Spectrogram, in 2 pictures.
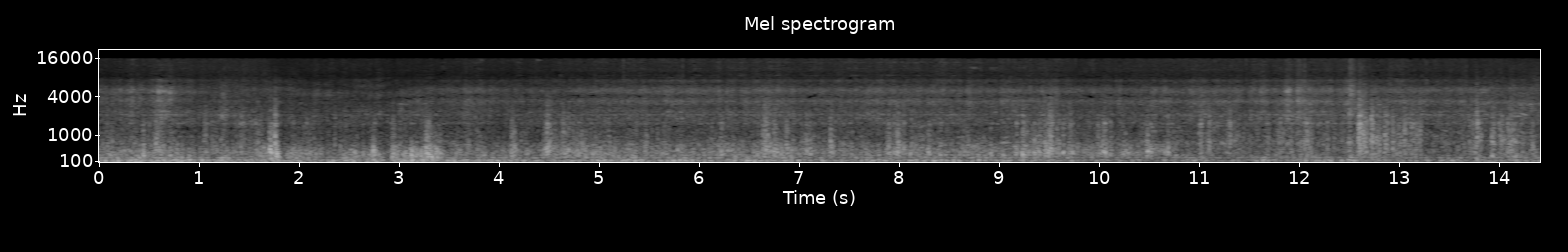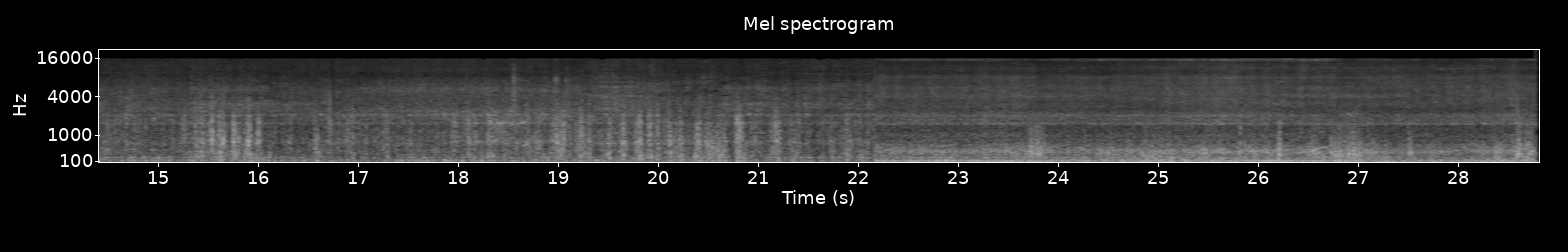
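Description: Saraighat Express passenger train running at speed, heard from a carriage window: a steady rumble and rush of air with irregular clicks and knocks from the wheels over the rails. The low rumble grows fuller about three-quarters of the way through.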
